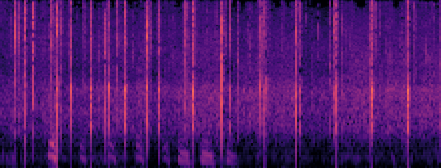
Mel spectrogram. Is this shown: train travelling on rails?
no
